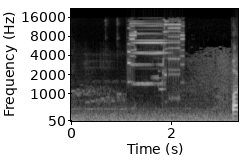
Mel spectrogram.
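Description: A starship whooshes into warp with a rising electronic hum.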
